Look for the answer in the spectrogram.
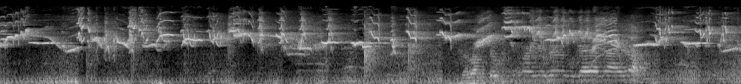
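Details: Kept Oriental magpie-robin singing a rich, varied song full of mimicry, with looping whistles, sharp chirps and rattling bursts tumbling together without pause, faint voices behind.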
